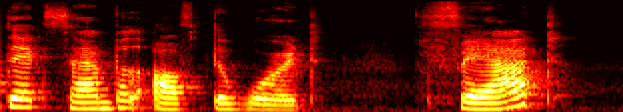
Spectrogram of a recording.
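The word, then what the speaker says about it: Pferd: letter combination PAF PAF which sounds like a puff sound here we have the example of the word phat phat which means horse the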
